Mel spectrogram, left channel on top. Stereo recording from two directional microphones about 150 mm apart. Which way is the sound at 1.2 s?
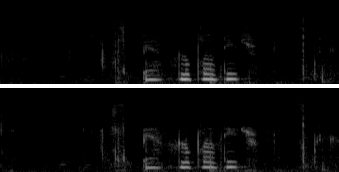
30° left (ahead or behind).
